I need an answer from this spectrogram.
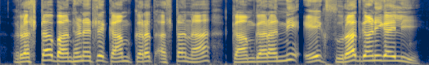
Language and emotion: Marathi, happy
